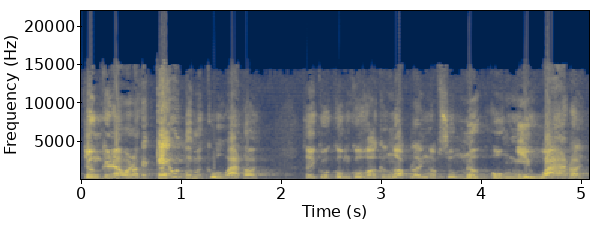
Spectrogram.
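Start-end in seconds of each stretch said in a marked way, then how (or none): 0.6-1.7 husband's condition. Acted. Husband's condition, inner thought.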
